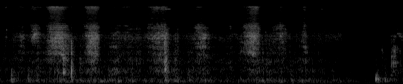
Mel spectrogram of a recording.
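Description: Fabric and backpack nylon rustling and rubbing as folded T-shirts are stuffed into a trekking backpack, in a few short bursts.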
